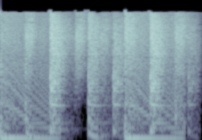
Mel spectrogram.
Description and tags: Just a Misc Beat for anything you feel like using it for, please check out my "Misc Beat Pack" for more beats.
Beat, Idrum, Misc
